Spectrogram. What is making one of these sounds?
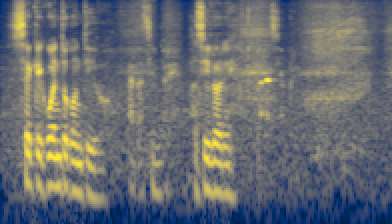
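A man speaks tensely up close.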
